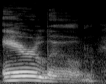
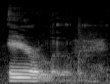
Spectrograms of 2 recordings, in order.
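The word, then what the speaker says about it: Ayrloom: It's called Heirloom. And it's spelled A Y R L O O M. Heirloom.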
